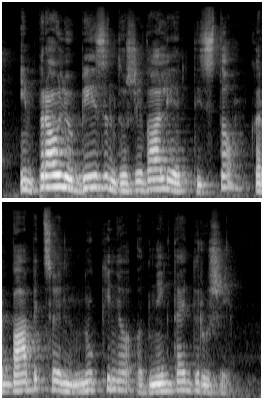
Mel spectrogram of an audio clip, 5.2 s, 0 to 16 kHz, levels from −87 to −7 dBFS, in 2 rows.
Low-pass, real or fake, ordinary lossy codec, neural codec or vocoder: 14.4 kHz; real; none; none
